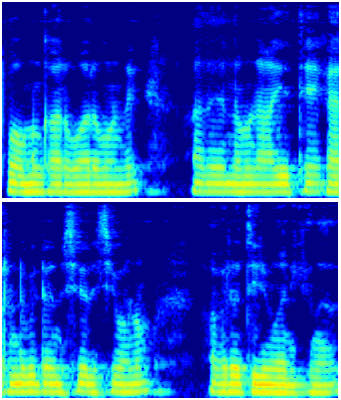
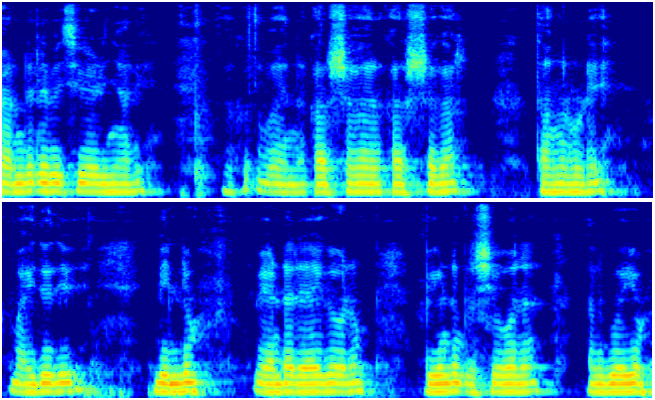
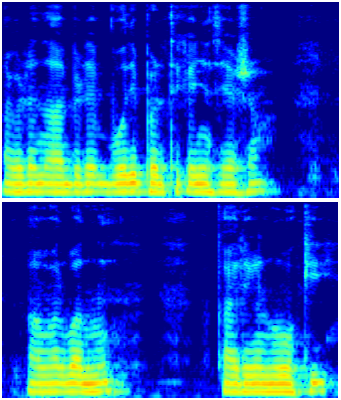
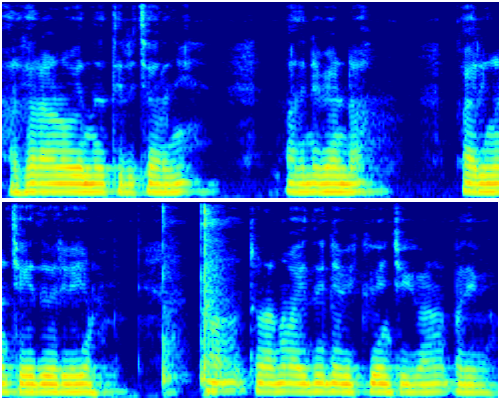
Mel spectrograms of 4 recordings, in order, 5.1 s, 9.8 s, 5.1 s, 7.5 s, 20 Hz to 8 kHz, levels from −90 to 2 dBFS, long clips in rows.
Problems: low volume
